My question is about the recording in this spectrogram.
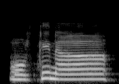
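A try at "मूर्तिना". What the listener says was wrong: ಮೂರ್ತಿನಾ ಅಲ್ಲ, ಮೂರ್ತಿನಾ ದೊಡ್ಡ ಮೂ ಇದೆಯಲ್ಲ ಅಲ್ಲಿ, ಓಕೆ, ಸ್ವರ ಕೂಡಿದೆ.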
